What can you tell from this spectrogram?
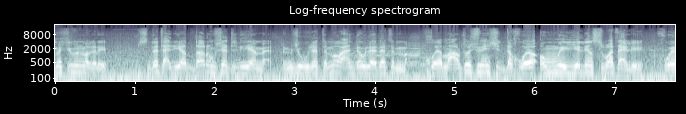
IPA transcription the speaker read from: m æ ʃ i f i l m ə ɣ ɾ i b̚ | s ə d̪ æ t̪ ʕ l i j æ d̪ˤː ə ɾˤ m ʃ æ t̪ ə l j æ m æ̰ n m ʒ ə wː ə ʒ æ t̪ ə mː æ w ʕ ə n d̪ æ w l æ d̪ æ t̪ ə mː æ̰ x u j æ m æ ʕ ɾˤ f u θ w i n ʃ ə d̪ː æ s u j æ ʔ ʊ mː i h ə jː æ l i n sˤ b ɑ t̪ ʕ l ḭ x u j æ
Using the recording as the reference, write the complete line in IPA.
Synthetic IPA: m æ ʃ i f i l m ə ɣ ɾ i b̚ | s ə d̪ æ t̪ ʕ l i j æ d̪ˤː ɑ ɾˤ m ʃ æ t̪ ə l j æ m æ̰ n m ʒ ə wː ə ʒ æ t̪ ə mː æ w ʕ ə n d̪ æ w l æ d̪ æ t̪ ə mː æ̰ x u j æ m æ ʕ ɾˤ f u ʃ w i n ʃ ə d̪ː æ x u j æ ʔ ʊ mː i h ə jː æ l i n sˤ b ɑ t̪ ʕ l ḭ x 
